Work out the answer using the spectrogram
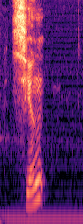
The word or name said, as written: xing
